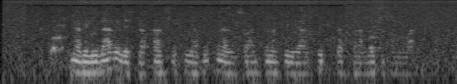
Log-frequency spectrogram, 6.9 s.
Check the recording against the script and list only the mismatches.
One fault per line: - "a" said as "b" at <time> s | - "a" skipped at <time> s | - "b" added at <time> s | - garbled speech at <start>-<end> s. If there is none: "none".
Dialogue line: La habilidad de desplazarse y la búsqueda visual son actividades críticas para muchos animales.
none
